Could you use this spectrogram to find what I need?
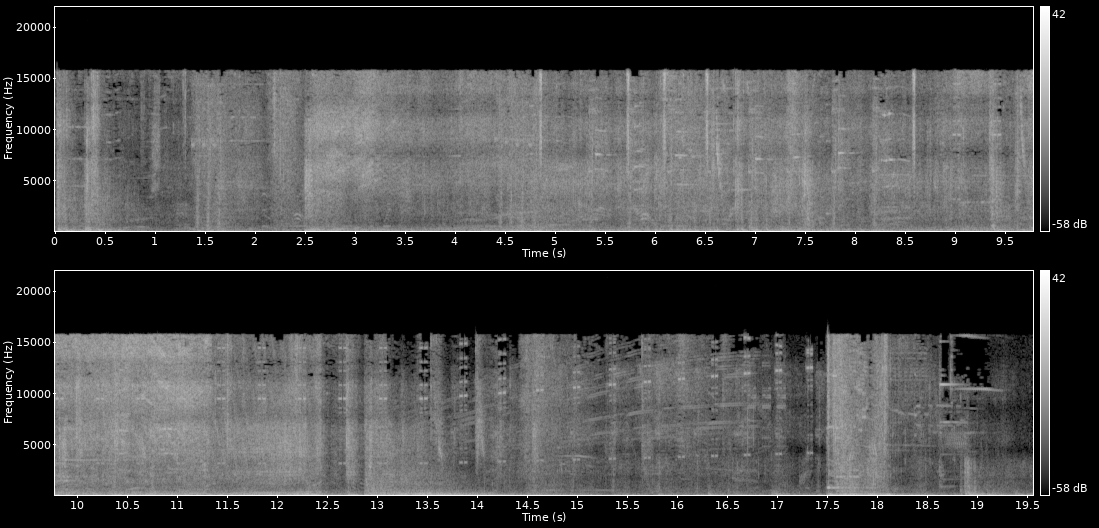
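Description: Weapons fire and energy blasts crackle in rapid bursts.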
